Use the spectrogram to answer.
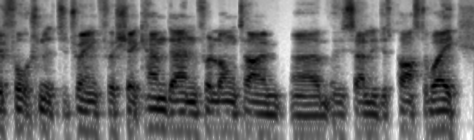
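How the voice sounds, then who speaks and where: With an English accent, a man speaks in a very deep, low pitch at a moderate pace, hardly pausing at all. His intonation is monotone and flat, and the recording is very clean with a silent background. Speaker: racehorse trainer. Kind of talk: interview.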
